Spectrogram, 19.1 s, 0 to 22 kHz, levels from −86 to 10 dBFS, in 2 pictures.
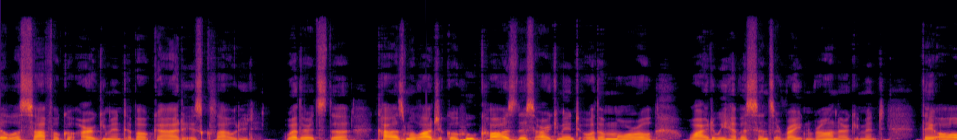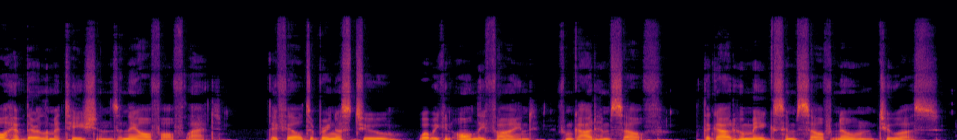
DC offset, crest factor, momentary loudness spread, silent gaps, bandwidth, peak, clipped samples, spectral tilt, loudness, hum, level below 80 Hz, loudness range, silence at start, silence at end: under 0.1%; 20 dB; 11 LU; none; 19 kHz; 0 dBFS; under 0.1%; -6 dB/octave; -21 LUFS; none; -36 dBFS; 5 LU; 0 s; 0.2 s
